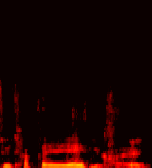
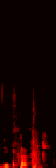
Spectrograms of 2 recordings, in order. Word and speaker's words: Vieux Carré: That's how our friend who um is from New Orleans pronounces it, Vieux Carré. So, I'm going to actually say that that's correct. No, that's how you pronounce it.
